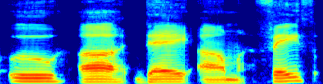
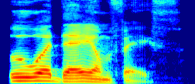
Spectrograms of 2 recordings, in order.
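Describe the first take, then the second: First: The phrase is spoken slowly and drawn out. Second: The phrase is spoken quickly and run together.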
